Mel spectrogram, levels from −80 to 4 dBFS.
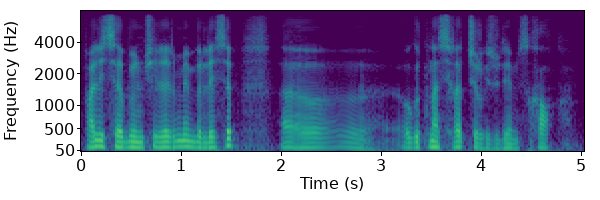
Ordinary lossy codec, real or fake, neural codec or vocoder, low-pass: none; fake; codec, 16 kHz, about 1 kbps, DyCAST, with the encoder's durations; 7.2 kHz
